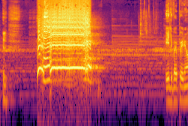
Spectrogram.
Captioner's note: scream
